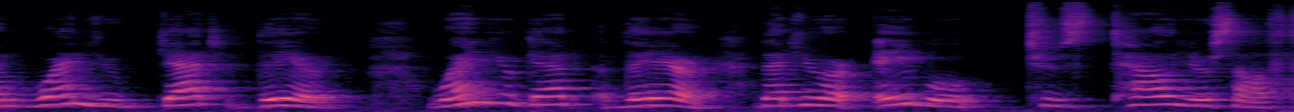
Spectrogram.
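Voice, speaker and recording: A woman speaks with a German accent and ordinary pitch variation. Audible echo fills the room. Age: 20s. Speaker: motivational coach. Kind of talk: motivational talk. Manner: hesitant, many fillers.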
